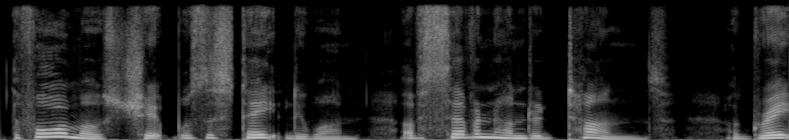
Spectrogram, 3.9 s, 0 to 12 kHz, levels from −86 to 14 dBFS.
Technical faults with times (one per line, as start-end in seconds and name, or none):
none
